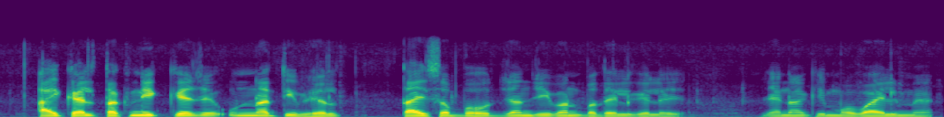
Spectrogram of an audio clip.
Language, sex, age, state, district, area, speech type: Maithili, male, 45-60, Bihar, Madhubani, rural, spontaneous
